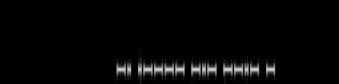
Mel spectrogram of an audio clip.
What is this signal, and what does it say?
Morse code, heard as a keyed tone, about 46 wpm, 700 Hz. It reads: N1KQT
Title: USA Call Signs - 5 Characters - 4x Character Spacing - 45wpm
